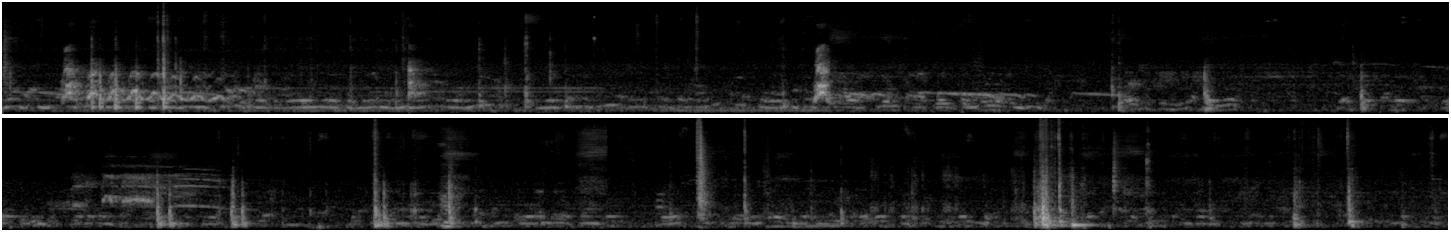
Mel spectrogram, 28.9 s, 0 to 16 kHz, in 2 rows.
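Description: Hand work on an engine's air intake: scattered clicks and knocks from hose clamps and tools, and rubber and plastic handling as the intake hose is worked loose and pulled off the throttle body. The sharpest knock comes about 25 seconds in. A background call, from a voice or an animal, sounds about 16 seconds in.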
